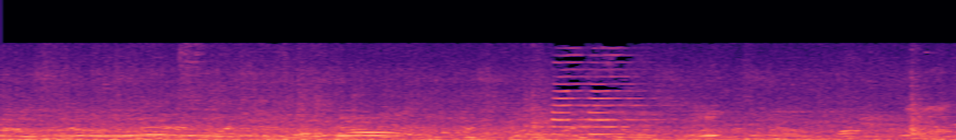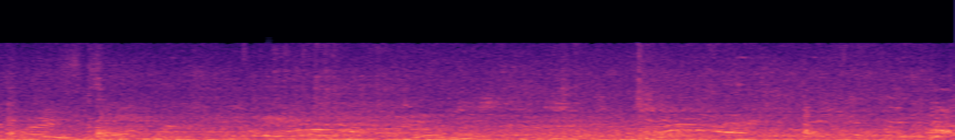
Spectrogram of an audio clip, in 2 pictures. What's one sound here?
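Vehicle engines idle and rumble steadily nearby.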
